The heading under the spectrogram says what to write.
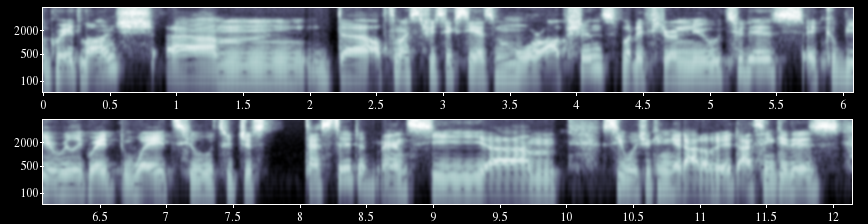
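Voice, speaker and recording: Young male host, mid-pitched, halting delivery full of fillers, dry close sound. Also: no room sound. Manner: hesitant, frequent ums and restarts. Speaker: host of a partner news livestream. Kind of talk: presenting product updates to camera.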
